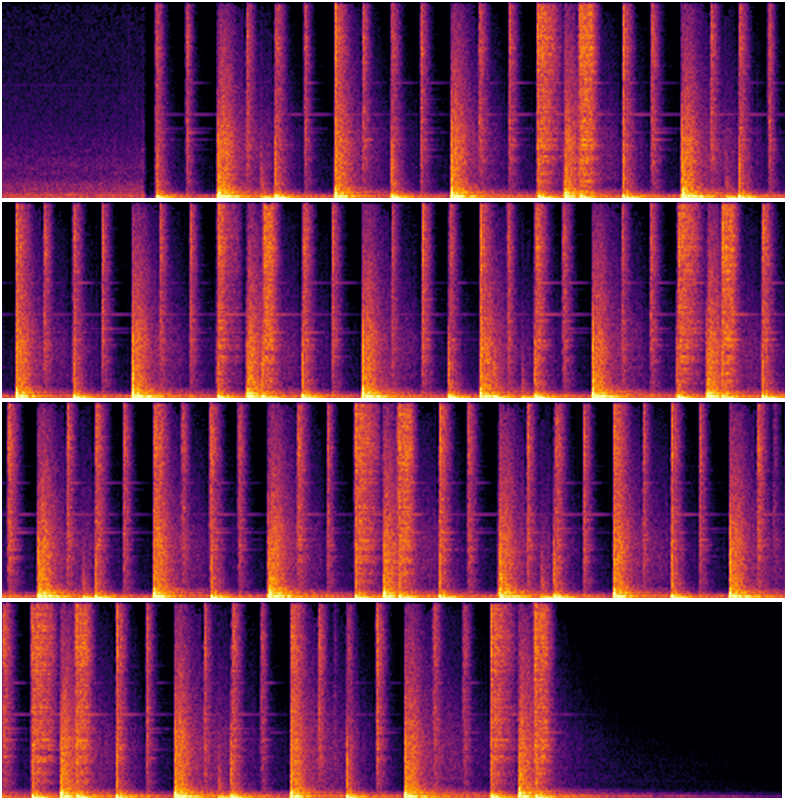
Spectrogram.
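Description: Acoustic drum kit playing a disco groove: bass drum, hi-hat, and snare doubled with the floor tom on the two, with accents dug in on the bass drum and a slightly loosened hi-hat. It starts about a second and a half in and stops just before the end.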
